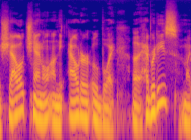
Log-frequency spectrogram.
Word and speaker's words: Hebrides: They were filmed in the Sound of Barra, that's Barra, which is a shallow channel on the outer, Hebrides. Am I pronouncing that correct? Yeah, Hebrides.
